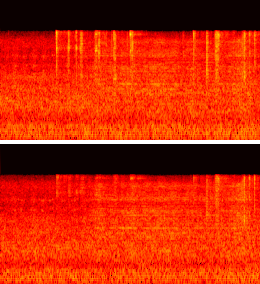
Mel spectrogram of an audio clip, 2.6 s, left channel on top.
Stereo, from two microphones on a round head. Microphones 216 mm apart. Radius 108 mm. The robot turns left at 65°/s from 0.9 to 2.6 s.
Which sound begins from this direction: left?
A clink, at 0.6 s.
